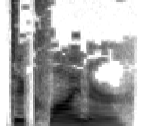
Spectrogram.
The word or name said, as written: decliner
